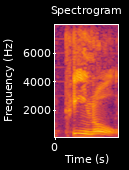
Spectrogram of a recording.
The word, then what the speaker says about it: Pinal: I guess that's how you pronounce it, Pinal. Pinal. Pima. Yeah, Pima County. No, Pinal. P-I-N-A-L. No, it's Pinal County.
